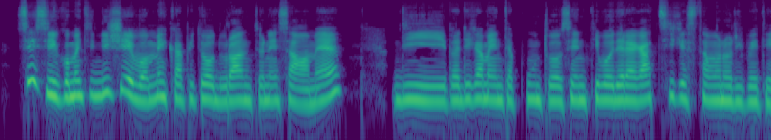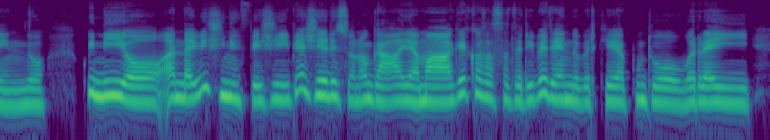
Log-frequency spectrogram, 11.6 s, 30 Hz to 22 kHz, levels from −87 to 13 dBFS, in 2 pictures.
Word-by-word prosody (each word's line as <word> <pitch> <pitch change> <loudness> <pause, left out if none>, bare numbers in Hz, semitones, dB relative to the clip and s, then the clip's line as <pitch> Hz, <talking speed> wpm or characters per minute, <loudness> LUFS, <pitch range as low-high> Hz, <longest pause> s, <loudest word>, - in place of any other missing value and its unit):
Sì, - - +2
sì, 255 - +3
come 230 +2 +3
ti 245 0 -5
dicevo, 260 -4 +2
a - - +1
me 230 +4 +1
capitò 210 -1 -2
durante 195 0 0
un 195 - -2
esame 195 - 0 0.3
di 200 -1 -1
praticamente, 200 0 -1
appunto 195 0 -4
sentivo 200 +1 -2
dei 200 - +1
ragazzi 205 +4 +2
che 220 - -3
stavano 200 -1 -2
ripetendo, 170 -3 -4 0.2
quindi 250 -3 +5
io 190 -5 +3
andai 220 +1 +1
vicino 255 -10 +2
e 210 - -2
feci: 200 +1 -3
“Piacere, 255 -3 +2
sono 200 0 -4
Gaia, 195 -1 +1
ma 185 -1 +5
che 265 - +1
cosa 260 -4 -2
state 200 -1 -6
ripetendo? 205 -2 0
Perché 185 +2 -4
appunto 185 -2 -2
vorrei, 180 0 -1
200 Hz, 190 wpm, -23 LUFS, 190-220 Hz, 0.3 s, quindi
